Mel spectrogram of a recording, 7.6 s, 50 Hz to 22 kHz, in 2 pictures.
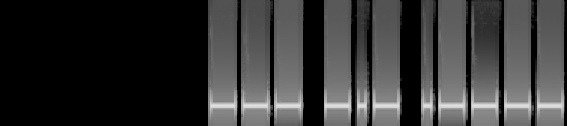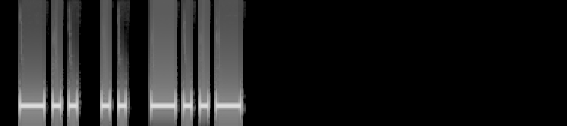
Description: Morse code, heard as a keyed tone, about 22 wpm, 700 Hz. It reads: OK1DIX
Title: DXCC-100 Call Signs - 6 Characters - 22wpm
